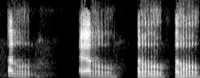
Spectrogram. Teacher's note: Tambahannya yaitu takrir, yang pertama ada getaran di area kepala atau ujung dari lidahnya. Tempat keluarnya tadi ya, dari ujung itu, dia ada getaran R, R, R, ya ada getaran.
